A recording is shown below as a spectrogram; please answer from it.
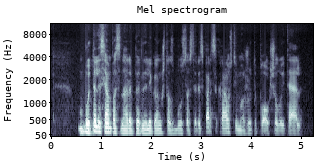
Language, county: Lithuanian, Kaunas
